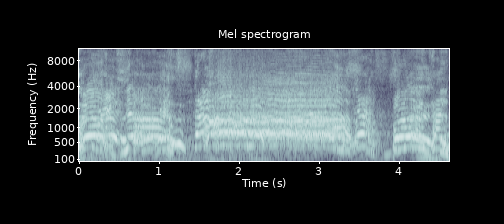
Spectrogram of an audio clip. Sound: all cheering

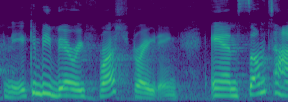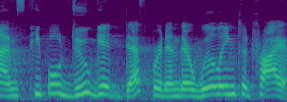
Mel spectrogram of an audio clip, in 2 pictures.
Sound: none

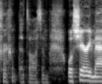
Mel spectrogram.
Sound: laughing

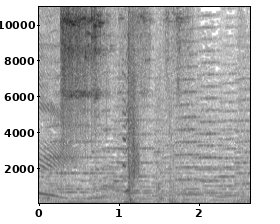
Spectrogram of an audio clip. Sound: coin clinking

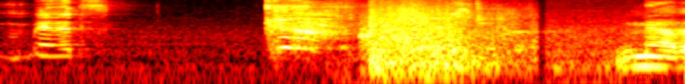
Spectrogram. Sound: gasps, crashing

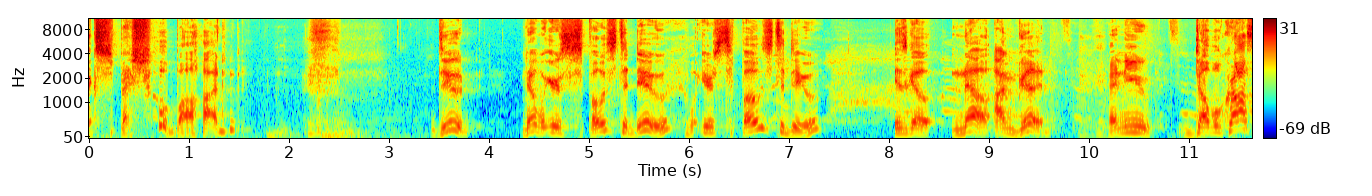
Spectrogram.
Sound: laugh

